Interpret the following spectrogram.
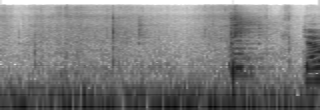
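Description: Bubble wrap crinkling and cardboard rustling as wrapped stainless-steel downpipes are handled in their shipping box, with a few light clicks.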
